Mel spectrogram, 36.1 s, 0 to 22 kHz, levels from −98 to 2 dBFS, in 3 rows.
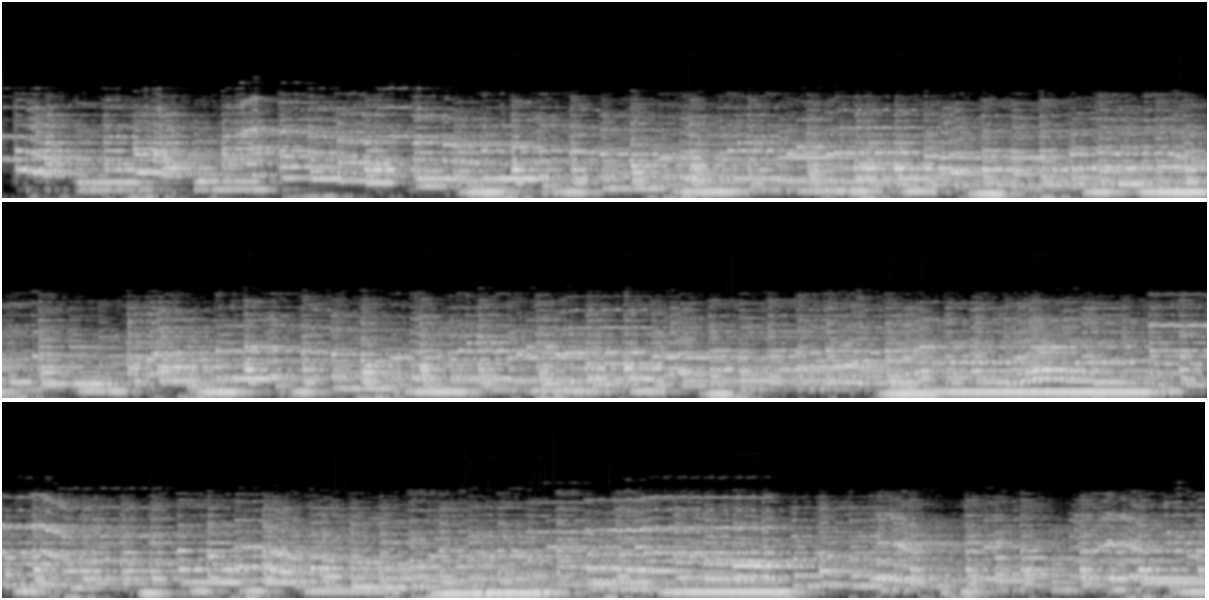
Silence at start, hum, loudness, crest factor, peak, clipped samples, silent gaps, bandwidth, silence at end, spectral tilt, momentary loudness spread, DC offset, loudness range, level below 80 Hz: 0 s; none; -19 LUFS; 16 dB; -2 dBFS; under 0.1%; none; 4.4 kHz; 0 s; -12 dB/octave; 5 LU; under 0.1%; 3 LU; -30 dBFS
